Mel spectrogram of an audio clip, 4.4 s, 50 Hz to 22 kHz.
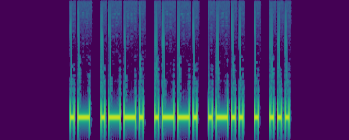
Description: Morse code, heard as a keyed tone, about 25 wpm, 700 Hz. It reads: APPLES
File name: practice / 25wpm / Easy Words with Hints - 25wpm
